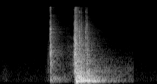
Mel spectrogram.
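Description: A door swings shut with a short knock and then a solid thunk as a visitor leaves, close and clear in an otherwise quiet room.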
